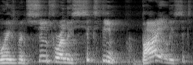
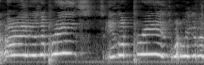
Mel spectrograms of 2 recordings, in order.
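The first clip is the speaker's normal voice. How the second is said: squeaky high mock believers, louder; gullible parishioners; 6 dB louder than usual. Mocking churchgoers who trust any priest, high squeaky voice. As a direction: play dumb, trusting churchgoers in a falsetto.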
